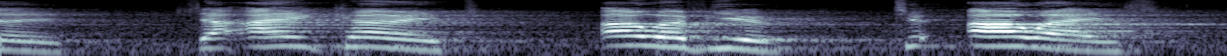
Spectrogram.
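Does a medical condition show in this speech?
Yes: cerebral palsy.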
